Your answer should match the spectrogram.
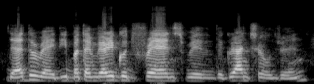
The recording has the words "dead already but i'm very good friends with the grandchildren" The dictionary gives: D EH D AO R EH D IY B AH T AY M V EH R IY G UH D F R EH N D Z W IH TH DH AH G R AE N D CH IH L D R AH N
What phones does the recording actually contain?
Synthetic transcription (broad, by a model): D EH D AO R EH D IY B AH T AY M V EH R IY G UH D F R EH N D S W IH DH AH G R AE N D CH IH L D R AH N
